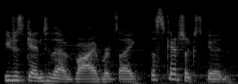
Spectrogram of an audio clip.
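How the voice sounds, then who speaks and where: A woman's voice: very deep voice, animated, quick pace, soft background music. A young woman streaming as she draws, chatting casually and rambling with lots of fillers. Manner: rambling, filler-heavy talk, reacts to chat. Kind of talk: casual live-stream chat while drawing.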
